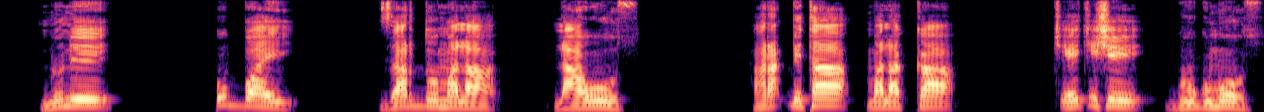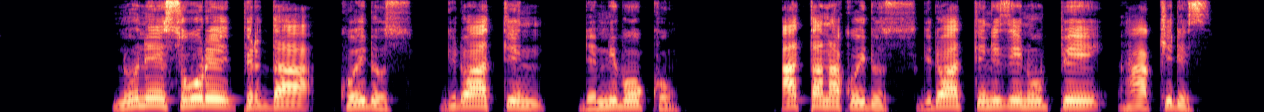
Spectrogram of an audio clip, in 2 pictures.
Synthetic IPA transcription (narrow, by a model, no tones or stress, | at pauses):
nʊnɪ | ʊbːɐj | zɐɾd̪ɔmɐlɐ | laːwoːs | hɐɾɐɓːɪt̪ɐmɐlɐkːɐ | t͡ʃʼe̞ːt͡ʃʼːɪʃɛ | ɡuːɡʊmoːs | nʊnɪsuːɾɛpɪɾd̪ːaːkɔjɪd̪os | ɡɪd̪ɔɐt̪ːiːn | d̪ɛmːɪboːkːɔ̰ | ʔɐt̪ːɐnɐkɔjɪd̪ɔsɡɪd̪ɔɐt̪ːiːnɪzɪnuːpːɛɦaːkːɪd̪ɛs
